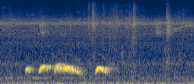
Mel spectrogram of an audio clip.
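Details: Northern Vietnamese spotted dove bred for its cooing, recorded at a farm near Hanoi; one phrase of low rounded coos, a short note, a long swelling coo, then a brief final note, with background hiss and a thin high tone.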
